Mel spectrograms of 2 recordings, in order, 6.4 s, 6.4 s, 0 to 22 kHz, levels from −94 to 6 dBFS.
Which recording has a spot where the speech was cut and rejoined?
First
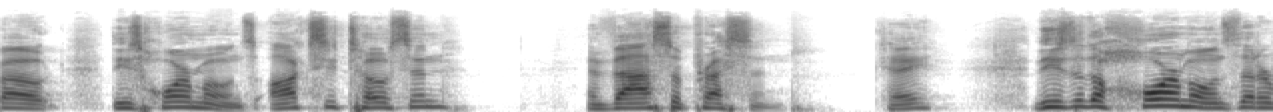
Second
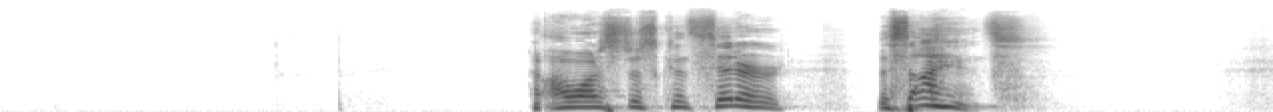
second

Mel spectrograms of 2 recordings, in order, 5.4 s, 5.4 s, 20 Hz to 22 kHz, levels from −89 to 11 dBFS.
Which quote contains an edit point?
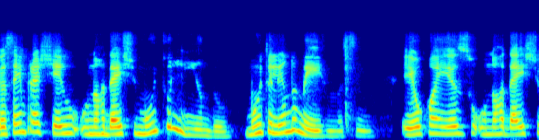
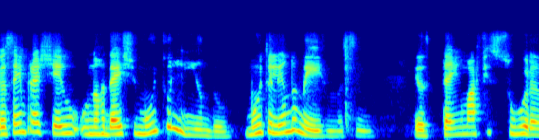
first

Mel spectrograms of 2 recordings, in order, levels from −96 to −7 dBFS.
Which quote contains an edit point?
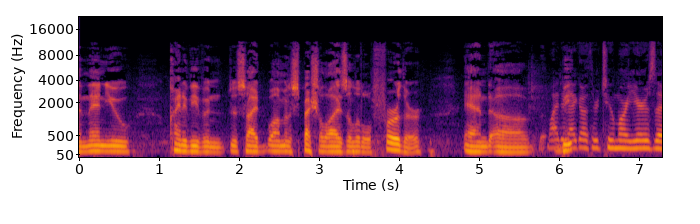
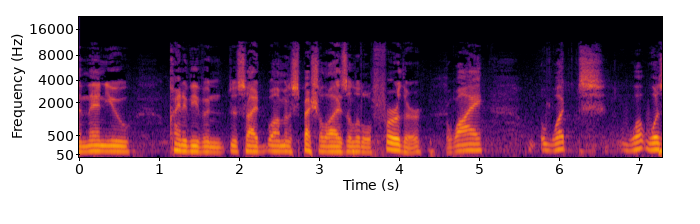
second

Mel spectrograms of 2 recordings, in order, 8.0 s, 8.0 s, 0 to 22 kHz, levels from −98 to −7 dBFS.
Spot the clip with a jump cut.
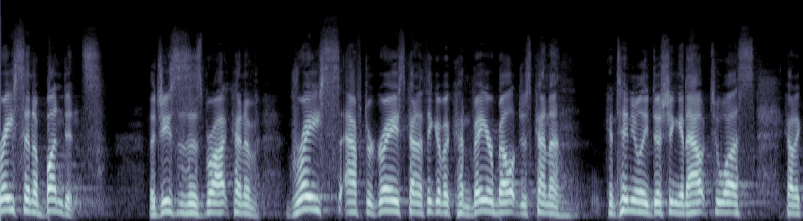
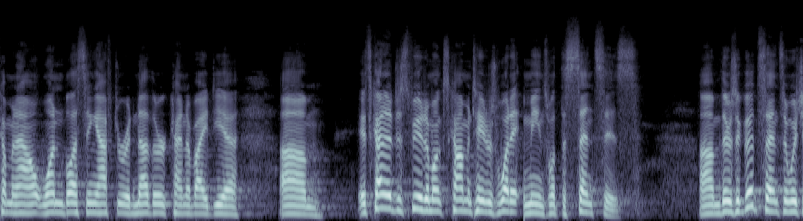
second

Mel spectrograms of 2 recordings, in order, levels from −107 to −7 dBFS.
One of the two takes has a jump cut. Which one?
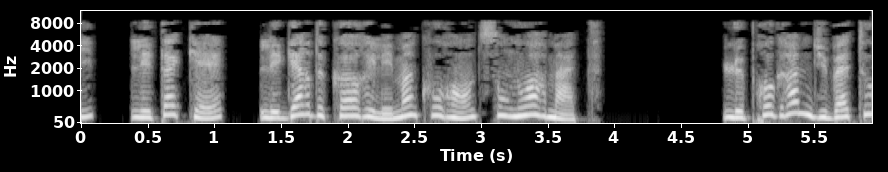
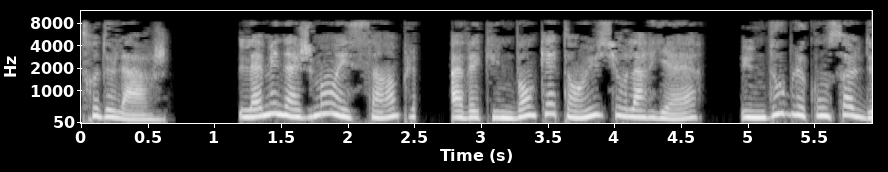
second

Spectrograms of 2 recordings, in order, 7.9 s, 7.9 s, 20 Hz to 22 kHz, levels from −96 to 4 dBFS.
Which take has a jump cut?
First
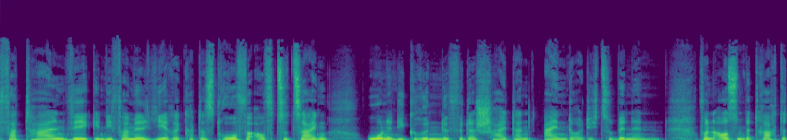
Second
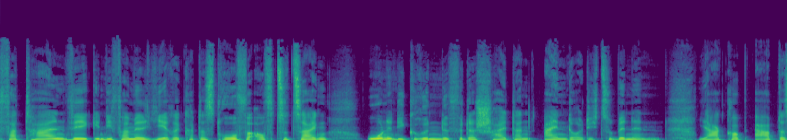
second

